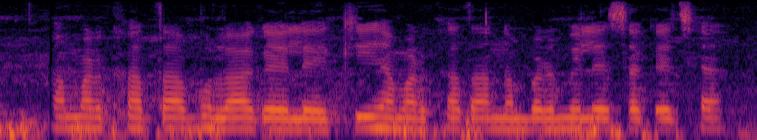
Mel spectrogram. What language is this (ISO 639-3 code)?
mai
